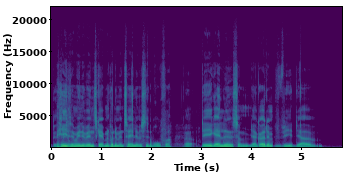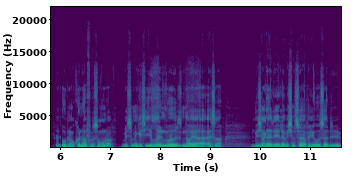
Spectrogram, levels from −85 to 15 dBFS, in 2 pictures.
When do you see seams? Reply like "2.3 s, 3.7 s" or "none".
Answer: 1.2 s, 2.0 s, 4.4 s, 6.0 s, 6.6 s, 10.1 s, 10.6 s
